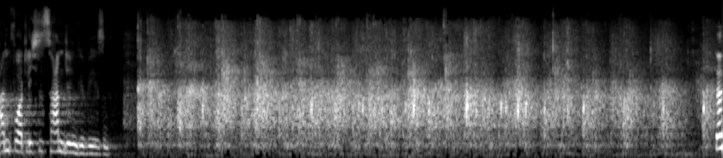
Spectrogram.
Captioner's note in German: Beifall SPD und Freie Demokraten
